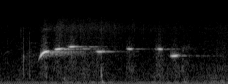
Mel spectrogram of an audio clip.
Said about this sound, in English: I heard the milkman whistling …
